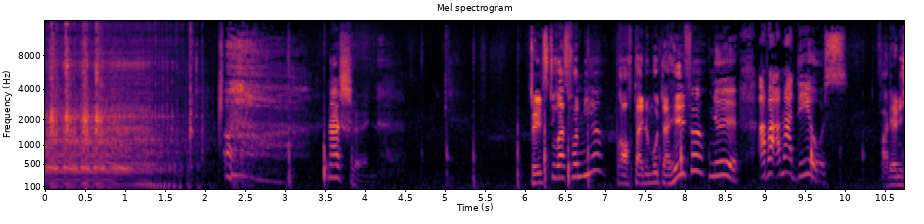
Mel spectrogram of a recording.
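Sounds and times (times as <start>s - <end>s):
small motor running during a test and winding down: 0.0s - 2.0s
speech: 3.6s - 4.2s, 6.1s - 10.7s.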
